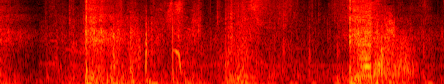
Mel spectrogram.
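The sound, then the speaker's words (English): Gunfire in a film scene where soldiers come under fire while running down a street, a few dull, faint bursts of shots with hiss between them. “when the six come under fire. One by one they fall, hit from behind, as they run towards the end of the street.”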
